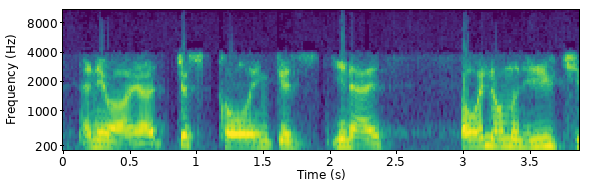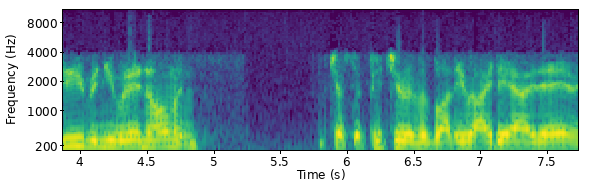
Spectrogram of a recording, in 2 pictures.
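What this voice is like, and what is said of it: Hoarse voice from sore throat. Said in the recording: “you don't have an Australian accent ... I've got a bad throat, mate.”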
